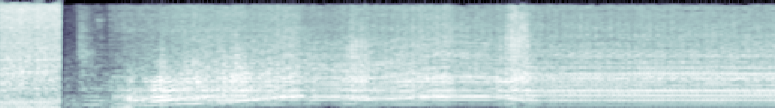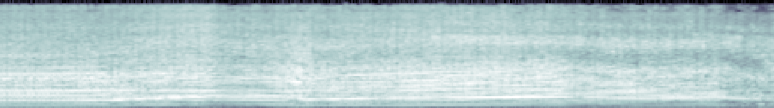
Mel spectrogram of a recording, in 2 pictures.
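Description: A muscle car's engine revving up and down during a tyre-smoking burnout, its pitch rising and falling several times. It cuts in abruptly after a brief burst of motorcycle exhaust.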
